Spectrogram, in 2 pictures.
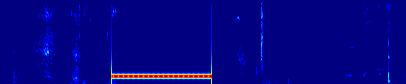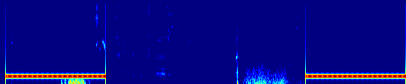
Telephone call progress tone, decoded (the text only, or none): ringback tone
